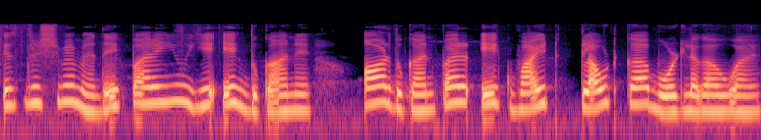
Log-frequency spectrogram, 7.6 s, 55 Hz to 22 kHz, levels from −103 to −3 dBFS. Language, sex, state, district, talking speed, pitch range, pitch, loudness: Hindi, female, Goa, North and South Goa, 175 wpm, 190-265 Hz, 210 Hz, -18 LUFS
